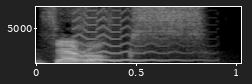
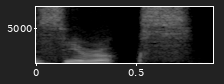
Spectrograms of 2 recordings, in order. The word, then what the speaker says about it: Xerox: Still don't get why X sounds like zed when used for Xerox. Um, because it's Greek. I think they have a different pronunciation style.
